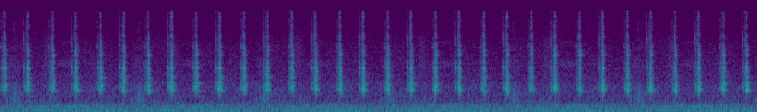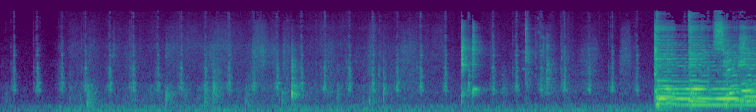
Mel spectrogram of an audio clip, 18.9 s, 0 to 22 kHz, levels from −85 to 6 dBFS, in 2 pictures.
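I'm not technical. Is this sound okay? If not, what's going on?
Yes, nothing in this recording points to a technical problem with how it was captured or played back.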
